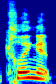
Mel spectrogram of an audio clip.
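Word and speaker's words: Tlingit: starts with yeah so even though you make like a k sound my the it all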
